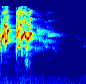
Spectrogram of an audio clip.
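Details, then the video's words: A brief, piercing double chirp from a pair of adult green peach-faced lovebirds, one red-faced and one yellowish-white-faced, fading into a faint short tail. "Lovebirds Sounds - Peach-faced Lovebird"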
